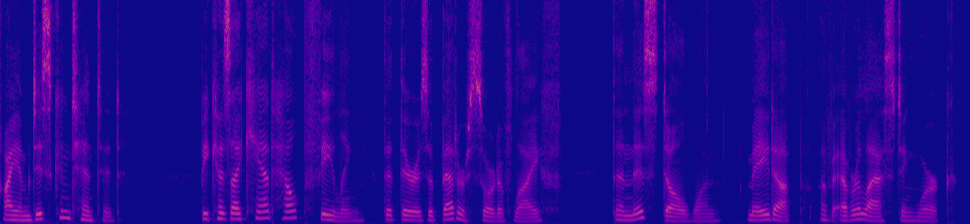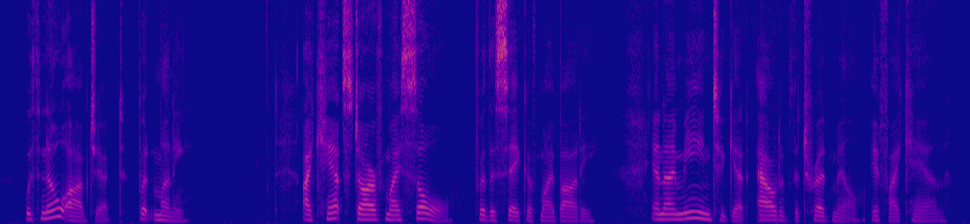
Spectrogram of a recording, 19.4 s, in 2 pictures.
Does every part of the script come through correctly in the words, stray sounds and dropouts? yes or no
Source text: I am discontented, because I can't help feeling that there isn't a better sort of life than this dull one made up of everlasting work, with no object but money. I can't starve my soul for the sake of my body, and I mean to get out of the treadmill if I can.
no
